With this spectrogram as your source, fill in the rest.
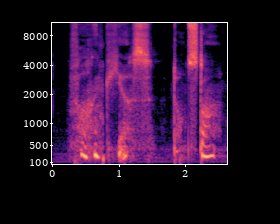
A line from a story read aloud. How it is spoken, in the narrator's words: begged, her keening moan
